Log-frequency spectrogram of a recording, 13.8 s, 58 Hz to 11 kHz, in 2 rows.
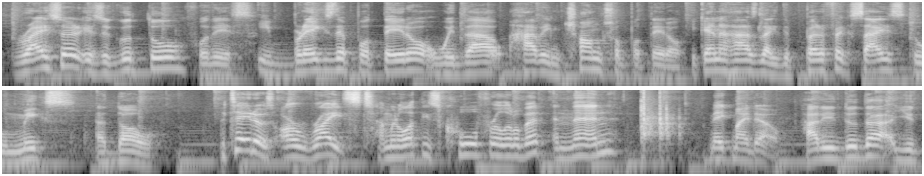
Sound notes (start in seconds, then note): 11.7 tray clacks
